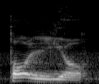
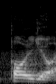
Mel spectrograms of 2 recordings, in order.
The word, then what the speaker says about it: pollo: They'll pronounce the double L like that. So chicken would be pollo, pollo.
